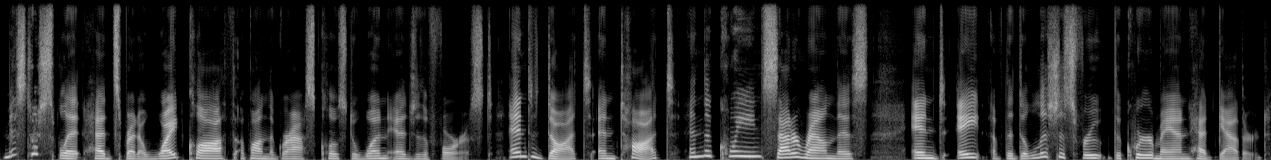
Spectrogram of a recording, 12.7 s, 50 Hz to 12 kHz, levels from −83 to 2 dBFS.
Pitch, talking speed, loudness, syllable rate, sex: 210 Hz, 180 wpm, -19 LUFS, 4.3 syllables/s, female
